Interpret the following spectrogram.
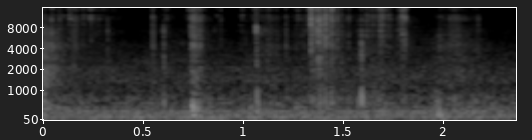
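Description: Costume jewelry being handled and shifted on a tray: a sharp click at the start, then a few faint clinks of chain and metal pieces and a brief soft rustle.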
